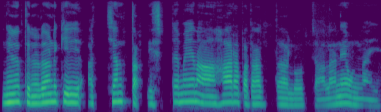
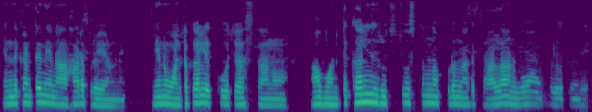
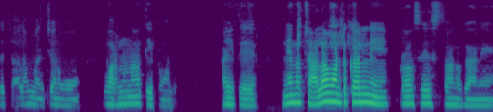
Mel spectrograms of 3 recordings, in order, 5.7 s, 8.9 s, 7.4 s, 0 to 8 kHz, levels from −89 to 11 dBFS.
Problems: none marked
